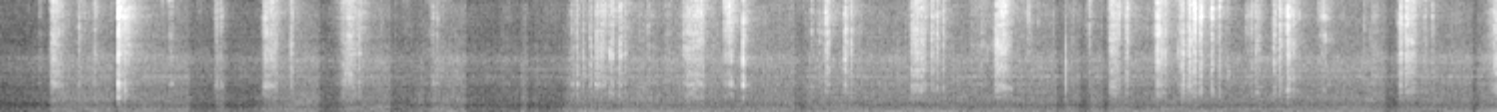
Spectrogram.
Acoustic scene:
kitchen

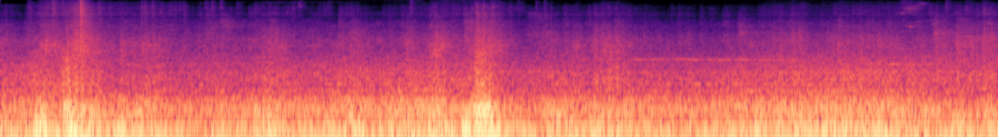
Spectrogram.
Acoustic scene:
bus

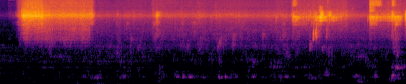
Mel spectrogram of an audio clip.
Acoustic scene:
restroom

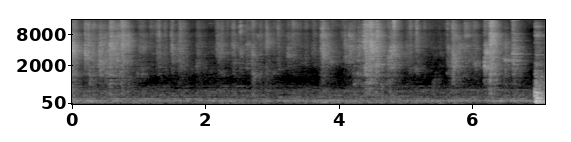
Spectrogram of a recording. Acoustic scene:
restroom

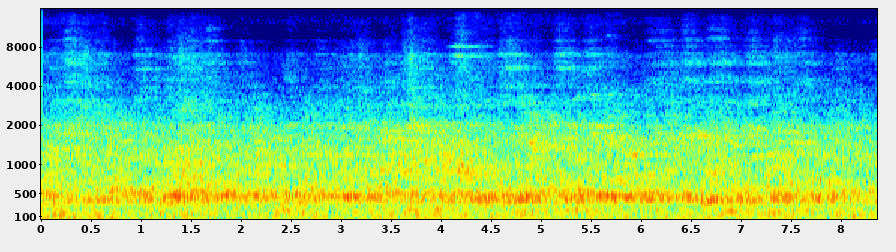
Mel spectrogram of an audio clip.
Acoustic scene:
restaurant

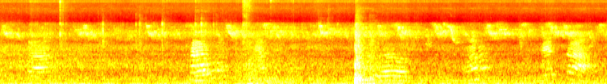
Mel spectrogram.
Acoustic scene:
residential area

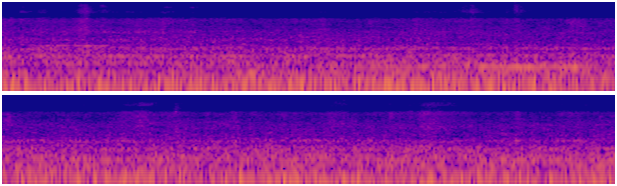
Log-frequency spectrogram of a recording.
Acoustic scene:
car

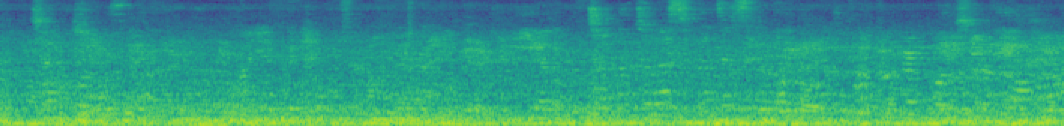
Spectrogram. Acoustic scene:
subway train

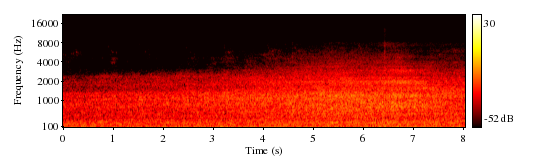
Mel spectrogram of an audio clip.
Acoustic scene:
residential area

